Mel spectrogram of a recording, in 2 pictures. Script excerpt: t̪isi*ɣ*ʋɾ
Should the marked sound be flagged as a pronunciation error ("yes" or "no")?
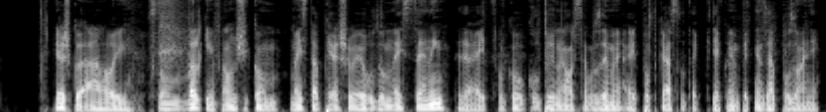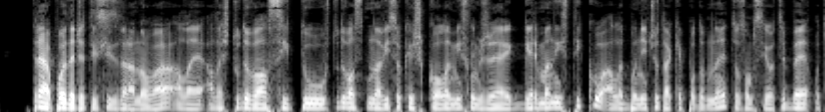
yes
